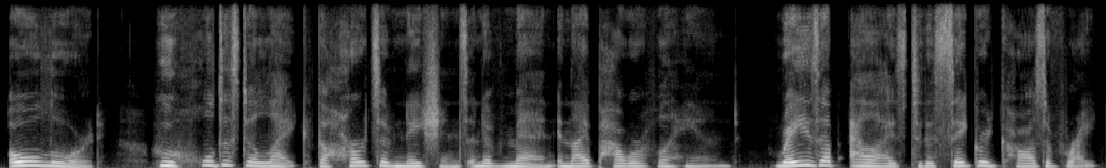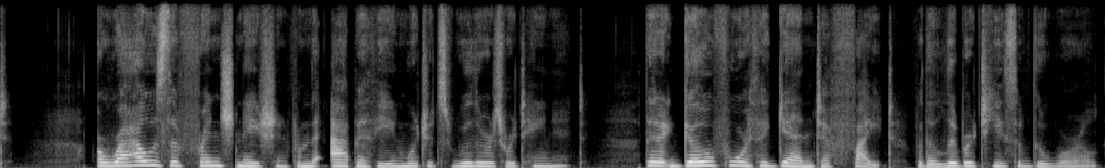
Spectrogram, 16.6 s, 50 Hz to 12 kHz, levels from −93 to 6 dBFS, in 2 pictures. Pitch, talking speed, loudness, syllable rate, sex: 225 Hz, 185 wpm, -21 LUFS, 4.9 syllables/s, female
